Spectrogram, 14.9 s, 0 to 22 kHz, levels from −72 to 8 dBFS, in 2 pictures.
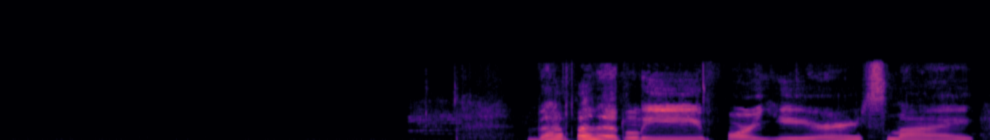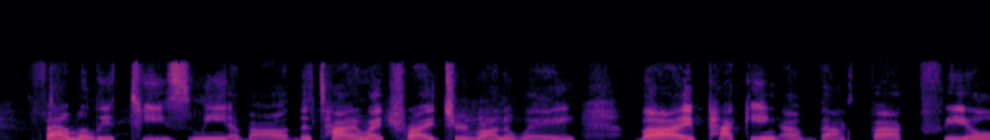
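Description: Nothing in this speech recording stood out as a technical problem on listening.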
